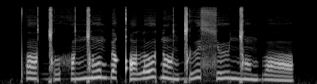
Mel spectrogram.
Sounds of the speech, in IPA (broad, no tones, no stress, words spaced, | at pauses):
pʰɒ ɡ͡ǀohɒŋ͡ǀõ ɓɨqʼolˠo ɗɔ̃ɡ͡ǀɨ sʉ ŋ͡ǀõbɒ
